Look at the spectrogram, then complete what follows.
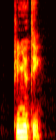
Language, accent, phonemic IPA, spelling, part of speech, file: French, France, /kli.ɲɔ.te/, clignoter, verb, LL-Q150 (fra)-clignoter.wav
- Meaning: 1. to blink, to flash; to turn on and off repeatedly 2. to indicate (the direction) 3. to blink repeatedly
